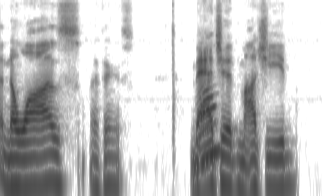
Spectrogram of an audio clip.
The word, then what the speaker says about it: Nawaz: i asked him either i've been saying nawad this whole time oh yeah yeah nawaz i think is magic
